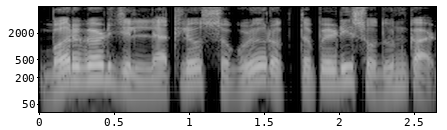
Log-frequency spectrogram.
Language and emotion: Goan Konkani, neutral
